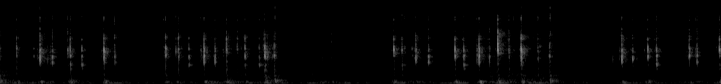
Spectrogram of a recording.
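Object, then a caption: Plastic computer keyboard. Both hands type steadily with their fingertips on a full-size black plastic computer keyboard with a hollow body, resting on a desk. About three dozen short, bright, clicky key taps come in quick bursts, separated by brief pauses near the middle and toward the end.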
